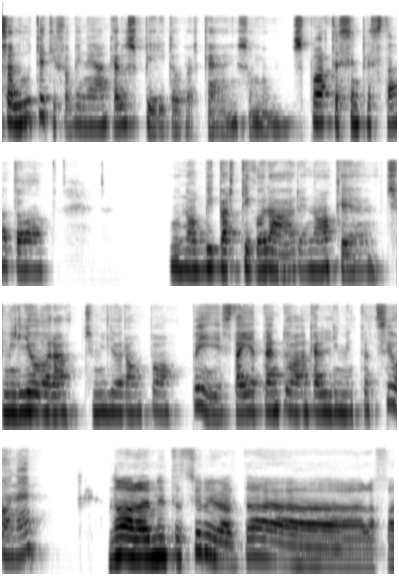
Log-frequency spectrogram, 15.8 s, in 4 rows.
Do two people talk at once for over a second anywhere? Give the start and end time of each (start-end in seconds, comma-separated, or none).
none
